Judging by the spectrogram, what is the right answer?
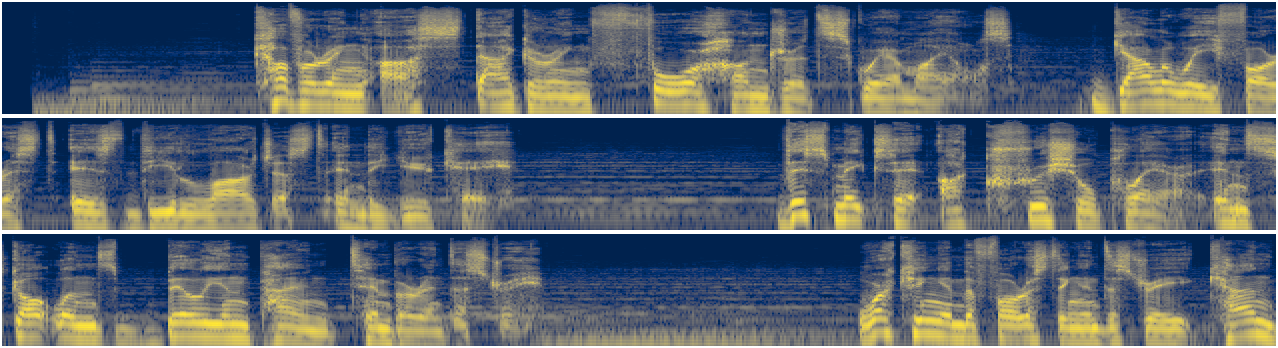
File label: Documentary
